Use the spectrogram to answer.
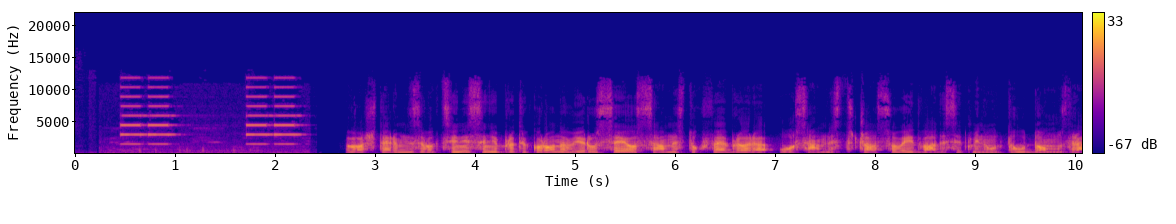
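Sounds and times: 
phone text message notification beeps: 0.4s - 2.4s
speech: 2.9s - 10.0s.

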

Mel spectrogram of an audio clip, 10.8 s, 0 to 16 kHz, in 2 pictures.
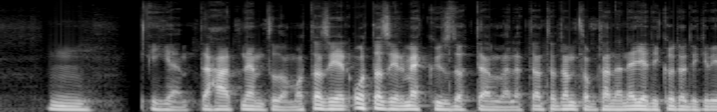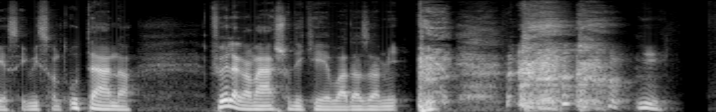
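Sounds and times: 
speech: 0.4s - 10.5s
person coughing in a loud harsh fit: 8.5s - 10.4s
throat clearing: 8.5s - 10.5s.

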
